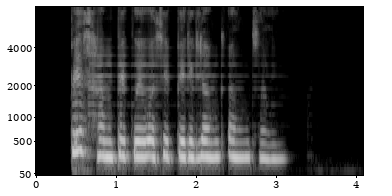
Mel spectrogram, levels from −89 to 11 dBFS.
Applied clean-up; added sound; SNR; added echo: neural mask model DeepFilterNet 3.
